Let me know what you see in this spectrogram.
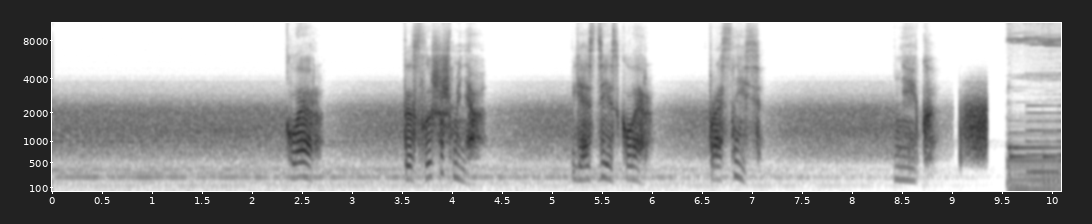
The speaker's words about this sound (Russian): Рация отрывисто прошипела, а затем отключилась. Сигнал был утерян.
